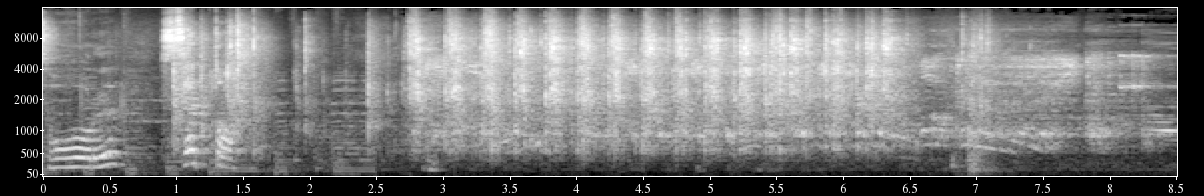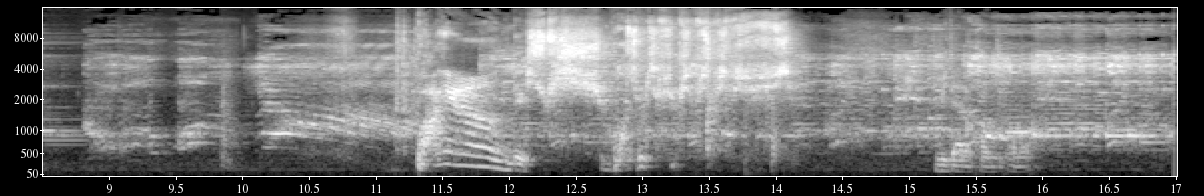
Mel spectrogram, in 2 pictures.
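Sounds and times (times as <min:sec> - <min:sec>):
toy gun electronic music and effects: 0:01.0 - 0:08.4, 0:12.8 - 0:14.0.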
